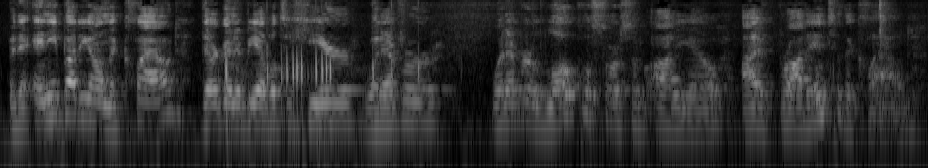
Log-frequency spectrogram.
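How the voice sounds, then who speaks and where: In a casual hands-on tech tutorial covering software and hardware, a man talks through the steps and frequently restates his points. His voice is a little high, with background noise present.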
